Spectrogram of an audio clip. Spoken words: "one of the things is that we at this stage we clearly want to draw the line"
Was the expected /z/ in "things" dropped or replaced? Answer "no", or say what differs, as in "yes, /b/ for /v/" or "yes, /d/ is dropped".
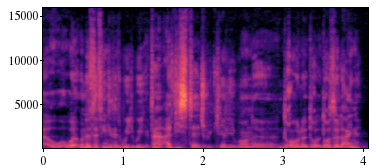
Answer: yes, /z/ is dropped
